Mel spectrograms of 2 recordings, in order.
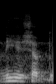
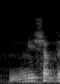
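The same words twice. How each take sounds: First: निह शब्द with an audible h after "ni"; correct form. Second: नि शब्द with a bare "ni", no breath sound; wrong form. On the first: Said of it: "निह शब्द होता है". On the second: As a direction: say नि शब्द without any h. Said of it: "नि शब्द नहीं होता". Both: Shown as a demonstration.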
